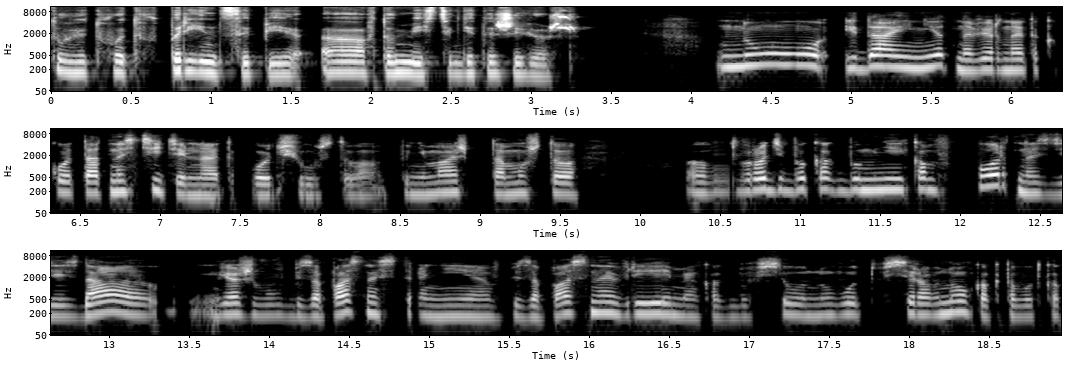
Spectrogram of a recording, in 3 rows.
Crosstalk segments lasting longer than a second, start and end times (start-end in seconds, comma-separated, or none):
none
